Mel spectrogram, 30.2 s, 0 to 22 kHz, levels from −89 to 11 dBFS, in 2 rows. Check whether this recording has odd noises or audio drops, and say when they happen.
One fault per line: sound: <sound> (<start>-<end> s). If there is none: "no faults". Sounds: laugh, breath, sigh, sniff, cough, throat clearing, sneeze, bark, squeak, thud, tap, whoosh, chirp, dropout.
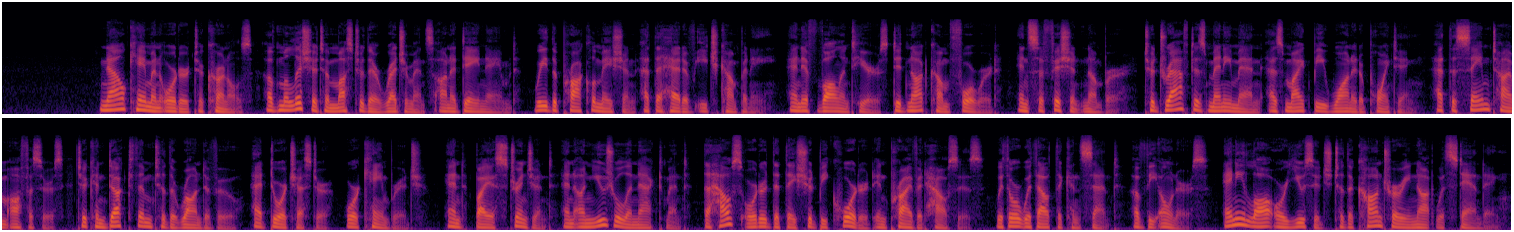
no faults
